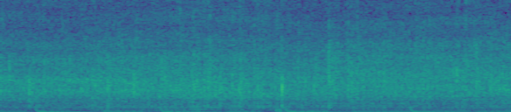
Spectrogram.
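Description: Chunks of moose meat browning in oil in a cast iron pot, giving a constant close sizzle and crackle with a few soft, regular bumps as the pieces are moved, with no voices.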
